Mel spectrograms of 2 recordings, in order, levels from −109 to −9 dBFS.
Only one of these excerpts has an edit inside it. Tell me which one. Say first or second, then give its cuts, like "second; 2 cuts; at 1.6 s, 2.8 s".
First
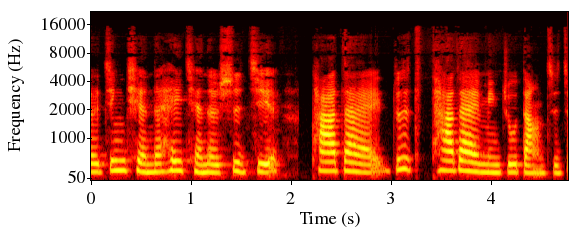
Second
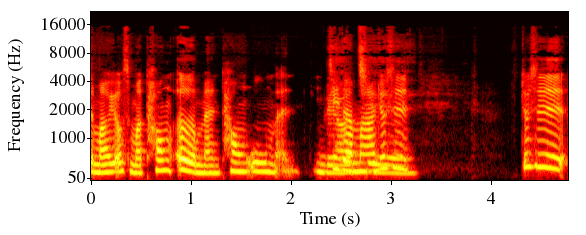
first; 1 cut; at 2.1 s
